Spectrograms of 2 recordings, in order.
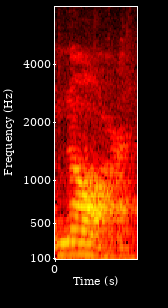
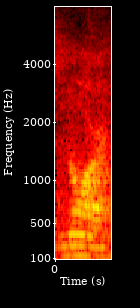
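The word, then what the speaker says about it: noir: it's called code C nor that's the best way I can pronounce nor n o i r this this law protected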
